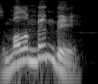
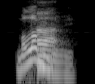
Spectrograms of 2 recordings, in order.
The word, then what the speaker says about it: Mullumbimby: Mullumbimby. – Mullumbimby. – Mullumbimby. – Was mispronounced. – Whatever mispronounced it is. Make sure the fly doesn't go into your mouth when you pronounce it. Mullumbimby.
